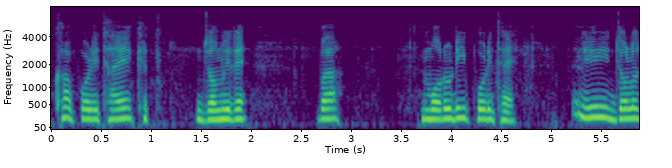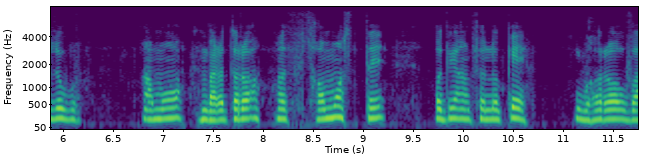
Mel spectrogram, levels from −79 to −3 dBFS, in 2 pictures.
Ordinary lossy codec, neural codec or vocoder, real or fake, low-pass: none; codec, 16 kHz, 4.8 kbps, FACodec; fake; 7.2 kHz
